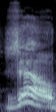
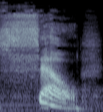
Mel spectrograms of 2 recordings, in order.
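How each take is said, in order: First: The name begins with a z sound. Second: The name begins with an s sound. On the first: "Zell with a Z" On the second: "It's pronounced Cell in Hungarian"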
